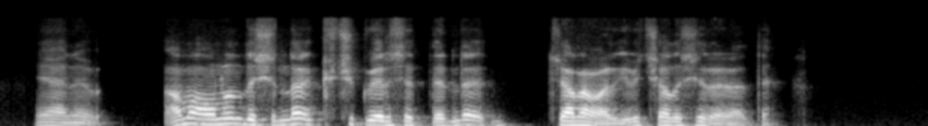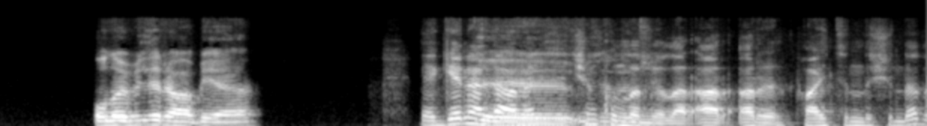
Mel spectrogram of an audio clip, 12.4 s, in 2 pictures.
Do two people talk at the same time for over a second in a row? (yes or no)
no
